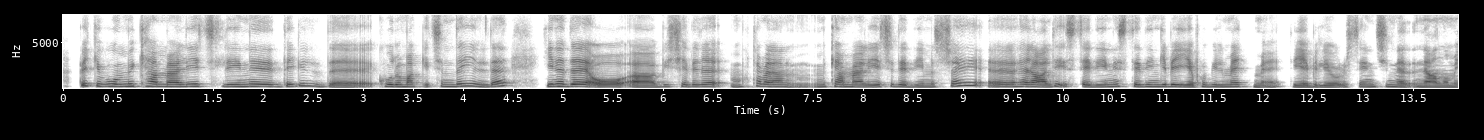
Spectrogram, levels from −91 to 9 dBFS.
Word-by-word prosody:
Peki, 270 Hz, -3 st, -2 dB
bu 250 Hz, 0 st, +2 dB
mükemmeliyetçiliğini 240 Hz, -1 st, +1 dB
değil 245 Hz, -2 st, -3 dB
de, 175 Hz, +1 st, -2 dB
korumak 215 Hz, -3 st, 0 dB
için 230 Hz, -1 st, -5 dB
değil 255 Hz, -6 st, 0 dB
de, 275 Hz, +8 st, 0 dB, 0.4 s
yine 245 Hz, 0 st, +3 dB
de 240 Hz, -2 st, +8 dB
o, 200 Hz, 0 st, +5 dB
aaa, 185 Hz, 0 st, +3 dB
bir 210 Hz, -, -5 dB
şeylere, 215 Hz, 0 st, -2 dB
muhtemelen, 215 Hz, +1 st, -1 dB, 0.3 s
mükemmeliyetçi 205 Hz, 0 st, 0 dB
dediğimiz 190 Hz, -1 st, -1 dB
şey, 270 Hz, -, -2 dB
eee, -, -, -7 dB, 0.3 s
herhâlde 215 Hz, -4 st, +3 dB
istediğini 200 Hz, +3 st, -1 dB
istediğin 225 Hz, -3 st, -2 dB
gibi 225 Hz, 0 st, +3 dB
yapabilmek 205 Hz, +2 st, 0 dB
mi 230 Hz, +6 st, -6 dB
diyebiliyoruz. 180 Hz, -1 st, -1 dB
Senin 200 Hz, +1 st, -4 dB
için 210 Hz, 0 st, -3 dB
ne 185 Hz, +1 st, -3 dB
ne 185 Hz, -, +3 dB
anlamı 180 Hz, -1 st, -1 dB
215 Hz, 140 wpm, -23 LUFS, 200-240 Hz, 0.4 s, de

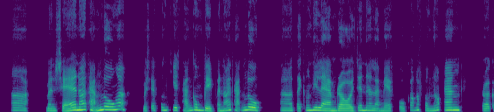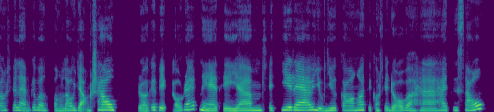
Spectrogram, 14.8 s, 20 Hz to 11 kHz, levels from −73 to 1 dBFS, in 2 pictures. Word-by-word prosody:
À, 235 Hz, -3 st, -6 dB, 0.3 s
mình 200 Hz, -1 st, -5 dB
sẽ 210 Hz, +6 st, +2 dB
nói 280 Hz, +2 st, +6 dB
thẳng 255 Hz, -2 st, +1 dB
luôn 290 Hz, 0 st, +4 dB
á, 325 Hz, -1 st, -1 dB, 0.3 s
mình 195 Hz, -1 st, -11 dB
sẽ 215 Hz, -, -7 dB
phân 245 Hz, -1 st, -3 dB
chia 245 Hz, -1 st, -2 dB
thẳng 215 Hz, +4 st, -4 dB
công 255 Hz, -3 st, +2 dB
việc 190 Hz, -4 st, 0 dB
và 190 Hz, -, -5 dB
nói 230 Hz, +6 st, -1 dB
thẳng 245 Hz, -2 st, -7 dB
luôn, 260 Hz, -3 st, +4 dB, 0.3 s
à, 220 Hz, 0 st, -6 dB
tại 195 Hz, -, -7 dB
con 235 Hz, 0 st, 0 dB
đi 250 Hz, -, +4 dB
làm 205 Hz, -5 st, +2 dB
rồi 190 Hz, -1 st, +1 dB
cho 230 Hz, +4 st, -4 dB
nên 225 Hz, -1 st, 0 dB
là 205 Hz, -, -4 dB
mẹ 185 Hz, 0 st, -5 dB
phụ 185 Hz, 0 st, -9 dB
con 230 Hz, +5 st, -11 dB
cái 260 Hz, -, -3 dB
phần 220 Hz, -4 st, -8 dB
nấu 245 Hz, +5 st, -3 dB
ăn, 255 Hz, 0 st, +4 dB, 0.4 s
rồi 200 Hz, 0 st, -2 dB
con 230 Hz, +2 st, -6 dB
sẽ 245 Hz, -, -3 dB
làm 215 Hz, -5 st, -1 dB
cái 255 Hz, +4 st, -4 dB
phần 230 Hz, -4 st, -1 dB
phần 200 Hz, -2 st, -5 dB
lau 215 Hz, +3 st, -1 dB
dọn 200 Hz, -3 st, 0 dB
sau, 265 Hz, +1 st, +5 dB, 0.4 s
rồi 185 Hz, -2 st, -1 dB
cái 260 Hz, +7 st, 0 dB
việc 235 Hz, -6 st, +2 dB
đổ 205 Hz, -, -3 dB
rác 285 Hz, +7 st, +1 dB
nè 200 Hz, -6 st, +4 dB
thì, 190 Hz, -3 st, +1 dB
a, 210 Hz, +2 st, +3 dB, 0.2 s
sẽ 220 Hz, -, -2 dB
chia 265 Hz, -1 st, +4 dB
ra, 250 Hz, -1 st, +5 dB
ví 270 Hz, -, +4 dB
dụ 205 Hz, -, +3 dB
như 215 Hz, +4 st, +1 dB
con 230 Hz, 0 st, -2 dB
á 260 Hz, +1 st, +3 dB
thì 205 Hz, -, -7 dB
con 205 Hz, 0 st, -5 dB
sẽ 220 Hz, -, -3 dB
đổ 210 Hz, +1 st, 0 dB
vào 230 Hz, -3 st, +1 dB
ha 210 Hz, 0 st, -2 dB
Hai, 220 Hz, +1 st, -2 dB
Tư, 235 Hz, -, -3 dB
Sáu, 265 Hz, -, +3 dB
225 Hz, 280 wpm, -22 LUFS, 205-255 Hz, 0.4 s, nói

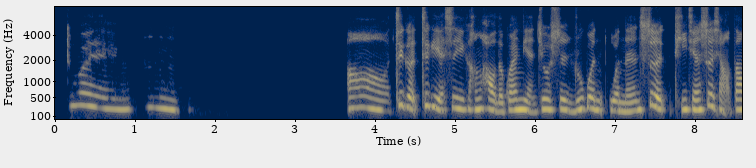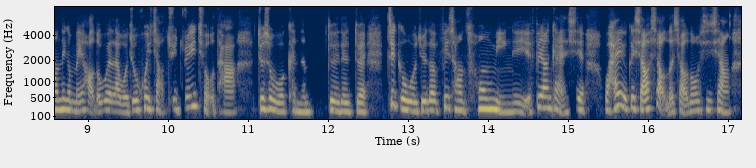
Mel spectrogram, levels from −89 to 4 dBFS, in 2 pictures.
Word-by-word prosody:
对， 265 Hz, -8 st, -5 dB, 0.2 s
嗯。 250 Hz, -5 st, -4 dB, 2.1 s
噢， 255 Hz, -5 st, -2 dB
这 325 Hz, -, +1 dB
个 255 Hz, -3 st, +3 dB
这 310 Hz, -, -2 dB
个 -, -, 0 dB
也 230 Hz, -5 st, +2 dB
是 250 Hz, +4 st, -3 dB
一 235 Hz, -, +2 dB
个 230 Hz, -, -5 dB
很 230 Hz, +1 st, +2 dB
好 230 Hz, -4 st, +2 dB
的 185 Hz, -, -1 dB
观 215 Hz, +4 st, +4 dB
点， 205 Hz, -6 st, +3 dB
就 230 Hz, +6 st, +2 dB
是 225 Hz, 0 st, +1 dB
如 225 Hz, +5 st, 0 dB
果 255 Hz, 0 st, +3 dB, 0.2 s
我 210 Hz, -1 st, -1 dB
能 190 Hz, +2 st, -1 dB
设 245 Hz, +3 st, +4 dB, 0.2 s
提 230 Hz, -, +1 dB
前 225 Hz, -1 st, +3 dB
设 290 Hz, +6 st, +1 dB
想 230 Hz, -4 st, -4 dB
到 225 Hz, 0 st, +4 dB
那 225 Hz, +1 st, +4 dB
个 220 Hz, -, +1 dB
美 195 Hz, 0 st, -4 dB
好 210 Hz, -, -1 dB
的 -, -, -5 dB
未 215 Hz, 0 st, 0 dB
来， 195 Hz, -2 st, -1 dB
我 170 Hz, -2 st, -1 dB
就 210 Hz, +5 st, 0 dB
会 245 Hz, +3 st, +1 dB
想 220 Hz, -3 st, -5 dB
去 230 Hz, -, -7 dB
追 260 Hz, +6 st, -1 dB
求 295 Hz, -, -4 dB
它， 170 Hz, 0 st, -4 dB, 0.2 s
就 245 Hz, -, +2 dB
是 240 Hz, 0 st, +3 dB
我 190 Hz, -4 st, -1 dB
可 195 Hz, +1 st, -8 dB
能 180 Hz, -1 st, -3 dB, 0.2 s
对 210 Hz, -3 st, +2 dB
对 190 Hz, -1 st, -1 dB
对， 185 Hz, -1 st, -2 dB, 0.2 s
这 350 Hz, -2 st, +2 dB
个 235 Hz, -6 st, +4 dB
我 200 Hz, -2 st, +2 dB
觉 205 Hz, +2 st, +2 dB
得 210 Hz, 0 st, +2 dB
非 265 Hz, +7 st, -5 dB
常 220 Hz, -4 st, -2 dB
聪 235 Hz, +4 st, +4 dB
明， 210 Hz, -7 st, +5 dB
也 185 Hz, -4 st, -5 dB
非 280 Hz, -, -3 dB
常 260 Hz, -1 st, +4 dB
感 240 Hz, -7 st, -3 dB
谢， 205 Hz, +5 st, -2 dB, 0.2 s
我 215 Hz, -, -1 dB
还 295 Hz, +8 st, +4 dB
有 275 Hz, -, +2 dB
一 -, -, 0 dB
个 255 Hz, -, -2 dB
小 225 Hz, -2 st, +5 dB
小 245 Hz, -, 0 dB
的 165 Hz, -, -3 dB
小 180 Hz, -, -1 dB
东 200 Hz, +1 st, -4 dB
西 220 Hz, 0 st, -6 dB
想 215 Hz, -6 st, -1 dB
225 Hz, 270 characters per minute, -25 LUFS, 205-245 Hz, 2.1 s, 明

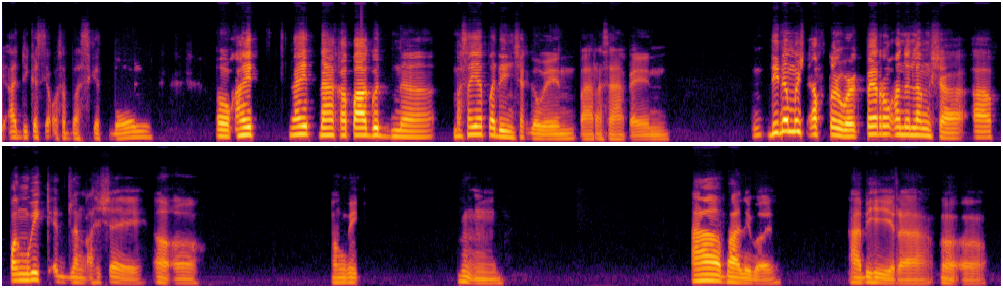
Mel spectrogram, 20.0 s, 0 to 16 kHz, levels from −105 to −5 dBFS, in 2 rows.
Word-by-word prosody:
adik 140 Hz, +1 st, -8 dB
kasi -, -, -13 dB
ako -, -, -14 dB
sa 130 Hz, -, -15 dB
basketball. 120 Hz, +2 st, -8 dB, 0.8 s
Oh, 165 Hz, -1 st, +5 dB
kahit, 200 Hz, +4 st, +5 dB, 0.3 s
kahit 215 Hz, +2 st, +4 dB
nakakapagod 195 Hz, -1 st, +6 dB
na, 150 Hz, -1 st, -2 dB, 0.2 s
masaya 210 Hz, +5 st, +1 dB
pa 195 Hz, -, +3 dB
din 155 Hz, -2 st, +2 dB
siya 140 Hz, +1 st, -11 dB
gawin 110 Hz, 0 st, -4 dB
para 105 Hz, +1 st, -9 dB
sakin. 100 Hz, -1 st, -9 dB, 0.8 s
'Di 200 Hz, +6 st, 0 dB
naman 290 Hz, -1 st, +9 dB
siya 210 Hz, -, -1 dB
after 200 Hz, -2 st, +2 dB
work 165 Hz, -1 st, +4 dB
pero 220 Hz, 0 st, +4 dB
ano 205 Hz, 0 st, +3 dB
lang 195 Hz, -2 st, +3 dB
siya, 125 Hz, -3 st, -3 dB
ah, 140 Hz, 0 st, -1 dB, 0.2 s
pang 165 Hz, 0 st, 0 dB
weekend 135 Hz, -9 st, -3 dB
lang 115 Hz, -2 st, -8 dB
kasi 110 Hz, +2 st, -14 dB
siya 125 Hz, -2 st, -7 dB
eh, 100 Hz, -2 st, -9 dB, 0.2 s
oo. 100 Hz, -2 st, -9 dB, 1.3 s
Pang 115 Hz, 0 st, -7 dB
week, 115 Hz, 0 st, -8 dB, 1.0 s
mm. 95 Hz, -7 st, -9 dB, 1.8 s
Ah, 155 Hz, 0 st, +4 dB
volleyball. 110 Hz, -6 st, -3 dB, 0.7 s
Ah, 120 Hz, -1 st, -5 dB
bihira, 95 Hz, -7 st, -6 dB
oo. 85 Hz, -5 st, -10 dB
130 Hz, 125 wpm, -21 LUFS, -, 1.8 s, naman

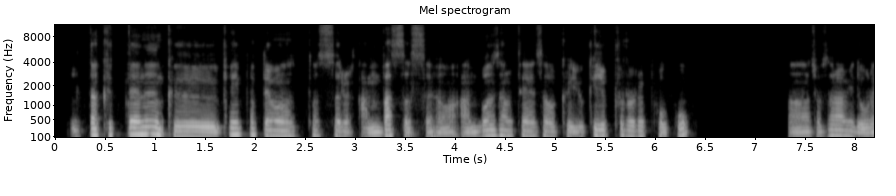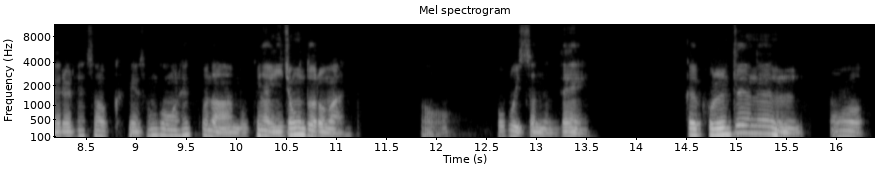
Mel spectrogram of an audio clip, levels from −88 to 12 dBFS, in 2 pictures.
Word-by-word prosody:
일단 130 Hz, +4 st, +1 dB
그때는 150 Hz, +2 st, +4 dB
그 105 Hz, -2 st, +3 dB
케이팝 145 Hz, -1 st, 0 dB
데몬 115 Hz, -3 st, +2 dB, 0.2 s
헌터스를 115 Hz, -3 st, -5 dB
안 95 Hz, +1 st, 0 dB
봤었어요. 95 Hz, -4 st, -2 dB
안 95 Hz, +1 st, -2 dB
본 115 Hz, +3 st, +1 dB
상태에서 110 Hz, -3 st, -3 dB
그 105 Hz, -, -4 dB
유퀴즈 105 Hz, +5 st, -1 dB
프로를 115 Hz, -4 st, -3 dB
보고 -, -, -3 dB, 1.0 s
'아 100 Hz, 0 st, -3 dB
저 100 Hz, -, -9 dB
사람이 120 Hz, 0 st, -2 dB
노래를 100 Hz, +2 st, 0 dB
해서 115 Hz, -1 st, -5 dB
크게 100 Hz, -1 st, -5 dB
성공을 125 Hz, +1 st, -2 dB
했구나.' 120 Hz, -9 st, 0 dB
뭐 95 Hz, 0 st, -5 dB
그냥 115 Hz, -4 st, +2 dB
이 100 Hz, +1 st, +2 dB
정도로만 115 Hz, -7 st, +3 dB, 0.7 s
어 -, -, -13 dB, 0.5 s
보고 110 Hz, 0 st, -2 dB
있었는데 90 Hz, -2 st, -2 dB, 1.0 s
그 135 Hz, -2 st, +4 dB
골든은 145 Hz, -, +3 dB, 0.3 s
어 110 Hz, -1 st, -3 dB
110 Hz, 265 characters per minute, -26 LUFS, 100-130 Hz, 1.0 s, 그때는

